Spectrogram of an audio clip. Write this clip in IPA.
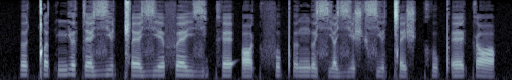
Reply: ə ǃ ʌ t nʲ ʌ t ɛ zʲ ə ǁ ɛ zʲ ɛ f ɛ j zʲ ə kʰ ɛ ʔ ɑ k f ə pʼ ə ŋ ə sʲ ɑ zʲ ɑ ʃ sʲ ə ǀ ɛ ʃ kʰ ʊ pʼ ɛ k ɑ

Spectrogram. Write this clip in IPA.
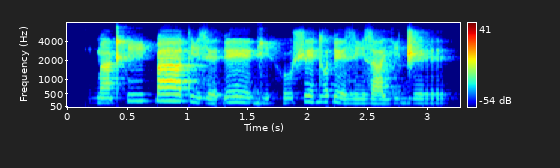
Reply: ɡ͡b ã˨ kʰ iː˦ k͡p aː˦ t i˨ z ɪ˨ ɗ eː˦˨ ɡ i˨ h u˨˦ ʃ e˦ d ʊ˦ ɗ e˨ z i˨ z a˨ j i˦ d͡ʒ ɪ˦ r

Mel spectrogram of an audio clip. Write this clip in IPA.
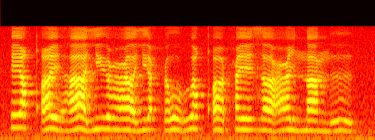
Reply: e˥ qʼ e˧˥˧ ɦ a˧˥˧ lʲ ʉ˥ ʕ ɐ˥˧ lʲ ɨ˥ ħ o˧˥˧ ɦ u˥ qʼ u˥˧ ħ e˥ z ɐ˥˧ ʕ i˥˧ n a˥ ŋ ɨ˧˥˧

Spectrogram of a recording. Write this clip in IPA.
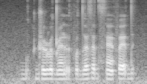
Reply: b u k ɖ͡ʐ y ɭ u d ɭ ɛ̃ r f ʊ d ə z ə d s ɛ̃ f ɛ d

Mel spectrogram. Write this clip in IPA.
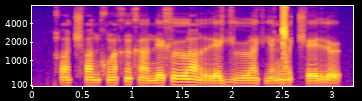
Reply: qʰ ɑ̃ t͡ʃʰ ɑ̃ n χʷ ɑ̃ x ə̃ x ã n ɛ x lː ɑ̃ r ɛ vʲ œ lː ã fʲ ã ŋ͡ǁ ə t͡ʃʰ ɛ r œ

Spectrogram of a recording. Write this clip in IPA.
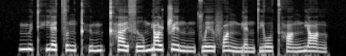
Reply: m y˦ t̪ʰ j ɛ˥˨ t͡s ɤ˥˨ ŋ t̪ʰ y˨˦ m y˨˦ kʰ a˥˨ ɪ̯ s ɹ̩˨˦ m j ɑ˦ ʊ̯ ʈ͡ʂ e˥˨ ɪ̯ n̪ y˨˩ n t͡s w e˥˨ ɪ̯ f ɑ˥˨ ŋ m j ɛ˨˩ n t̪ j o˦ ʊ̯ t̪ʰ ɑ˨˦ ŋ n̪ j ɑ˥˨ ŋ

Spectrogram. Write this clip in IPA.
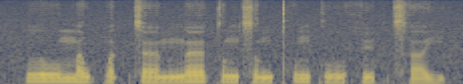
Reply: l uː˧ m ɐ˨˧ w p ɐ˨˥ k̚ s œː˨˧ m ŋ œː˥ t̪ ʊ˧ ŋ s ʊ˨˥ ŋ kʷʰ ɪ˥ ŋ k uː˨˧ h yː˧ k̚ t͡sʰ ɐ˨˩ j

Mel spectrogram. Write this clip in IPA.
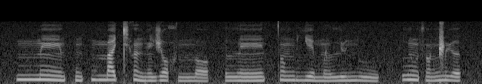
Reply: mː ẽː kʷ ə̃ kʷ mː a cʰ ə̃ ɡ ɛ̃ ʒ ɔ x nː ɔ | lː ẽː tː ɔ̃ ŋʷ ə ʎ e m ə̃ lː y ɲ uː | l ũ s ɔ̃ ŋ͡ǁ y ə̯

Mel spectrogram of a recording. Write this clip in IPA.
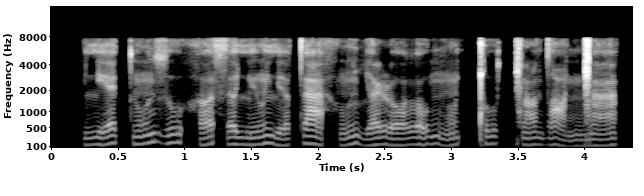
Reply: lʲ ɛ˩˥ t ũ˩˥ z u˧˥ h ʌ˩˥ s ə˩˧ lʲ ũ˩˥ lʲ ɒ˩˥ t a˥˩ h ũ˩˥ ʎ ʌ˩˥ ɭ o˩˧ lˠ u˧˥ ŋ õ˩˥ ǃ u˥˧ ǀ ũ˧˥ dˤ a˥˩ ŋ͡ǁ ã˧˥

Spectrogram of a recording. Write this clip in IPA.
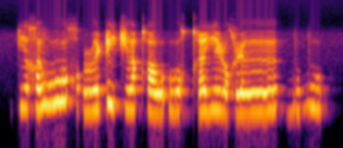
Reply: k iː χ ɘ v oː χ | ɹ ɘ ʈ i t͡ʃ ɘː qʰ oː ʔ uː χ qʰ iː ɭ o χ ɭ ɘː | b u b u

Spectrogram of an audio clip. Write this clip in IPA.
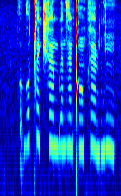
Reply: pʰ o̰ ɡ o ǀ ɛ̃ t͡ʃʰ ɛ̃ m b ɛ n z ɛ̃ ǃ õ pʰ ɛ̃ː ɖ ŋ ɡ ĩ

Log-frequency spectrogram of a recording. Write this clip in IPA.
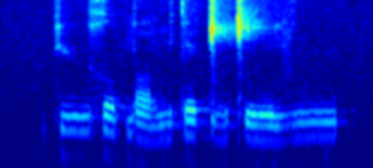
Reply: kʲ ʉː˦ x o˦ p j ɒ˨ β i˧ t e˦ ɡ͡ǀ õ˧ ǀ ĩː˨ v ʉː˧

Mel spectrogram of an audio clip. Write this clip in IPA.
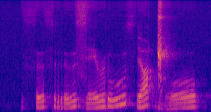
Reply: θ ɯ˩˧ θ r ɯ˩˧ z e˩˧ ɹ ɾ uː˨˥ θ ɾʲ ɑ˨˥ ɡ͡ǁ oː˩˧

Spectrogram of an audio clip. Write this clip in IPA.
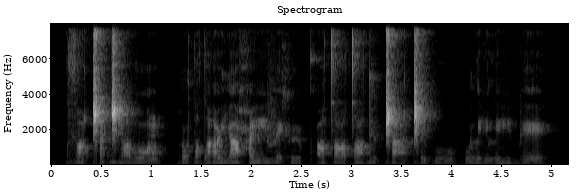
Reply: zˤ ɐ ǁ ɐ ɡ͡ǁ iː ðˤ õ | ɾ o d ɐ dˤ a ɾ ʉ j a ħ iː v e x ʉː kʷʼ ɨ tˤ iː tˤ e d ʉ ǁ a ǁ ɨ ɓ uː kʷ ɨ l i l iː b e

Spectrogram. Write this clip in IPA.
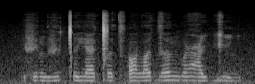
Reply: fʲ ɑ ŋ vʲ u ǀ ɪ j æ ǀ ə t͡sʼ ɒ lˠ ɪ d ɜ ŋ u ʕ i ɡ i ʎ

